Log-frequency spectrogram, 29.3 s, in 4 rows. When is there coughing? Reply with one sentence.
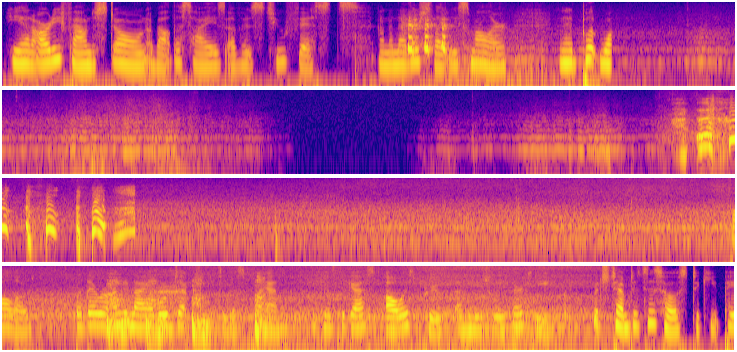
You can hear the coughing from 4.0 to 4.5 s, from 14.0 to 16.0 s and from 23.0 to 24.6 s.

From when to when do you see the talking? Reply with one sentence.
You can hear the talking from 0.1 to 6.1 s and from 21.9 to 29.2 s.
